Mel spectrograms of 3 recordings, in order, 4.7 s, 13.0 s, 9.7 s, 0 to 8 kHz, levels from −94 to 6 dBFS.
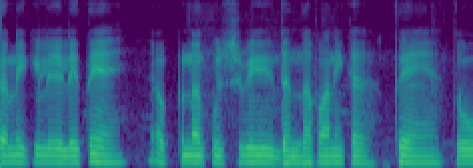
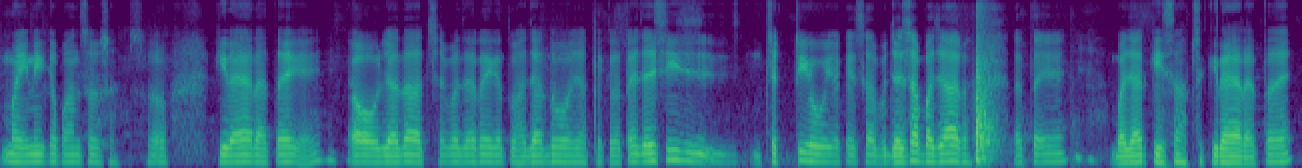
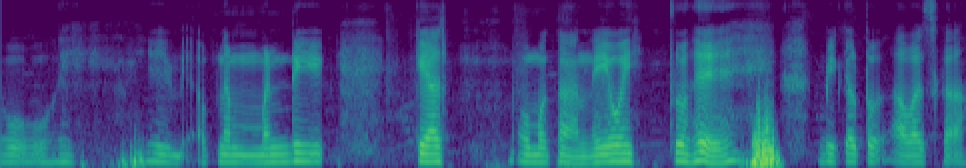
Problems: constant background noise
